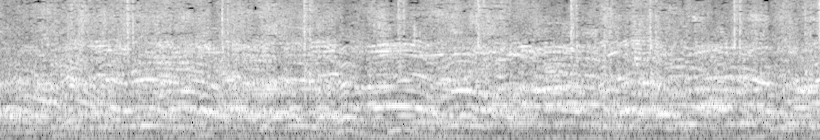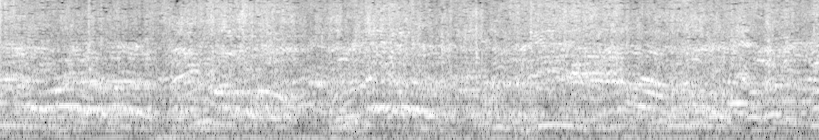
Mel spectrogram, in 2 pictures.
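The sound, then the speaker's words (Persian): A dense crowd of supporters chatters loudly in a street at night in Tunisia, walking alongside President Kais Saied; overlapping voices form a constant babble with occasional shouts rising above it for the whole stretch. “قیس سعید شب گذشته پس از آنکه تصمیم خود در زمینه خانه تکانی اساسی در عرصه سیاسی تونس را اعلام کرد، به خیابان رفت و چند قدمی در همراهی با هوادارانش در تاریکی شب قدم زد.”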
